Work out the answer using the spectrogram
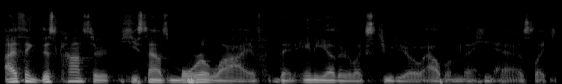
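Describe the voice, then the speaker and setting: A man's voice: deep voice, moderate pace, mellow. A man talking casually and enthusiastically about music, rambling with frequent restarts.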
